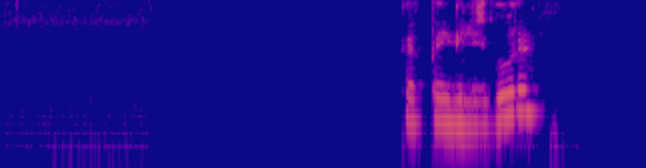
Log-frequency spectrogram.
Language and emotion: Russian, neutral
